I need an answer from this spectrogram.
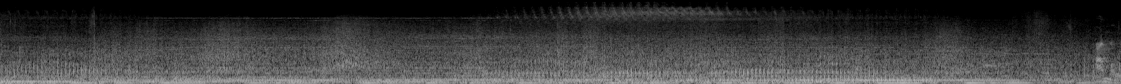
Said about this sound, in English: you could hear this helicopter closer and closer as if it's just right over our head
